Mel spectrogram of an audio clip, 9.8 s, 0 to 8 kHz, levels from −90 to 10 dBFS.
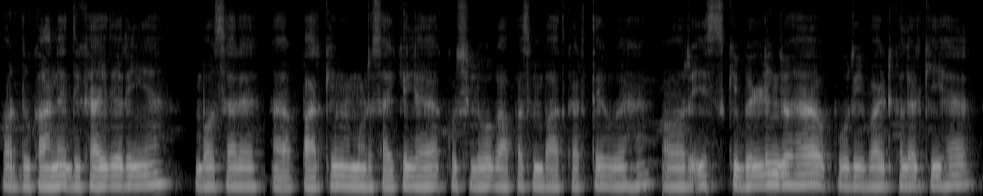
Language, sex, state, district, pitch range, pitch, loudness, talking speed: Hindi, male, Chhattisgarh, Rajnandgaon, 105-115 Hz, 110 Hz, -38 LUFS, 190 wpm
